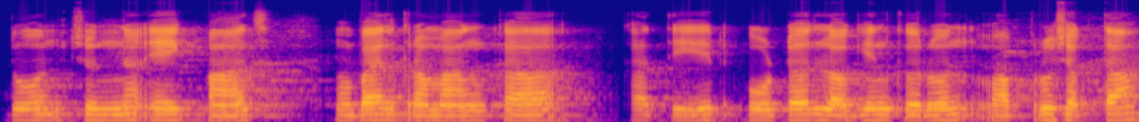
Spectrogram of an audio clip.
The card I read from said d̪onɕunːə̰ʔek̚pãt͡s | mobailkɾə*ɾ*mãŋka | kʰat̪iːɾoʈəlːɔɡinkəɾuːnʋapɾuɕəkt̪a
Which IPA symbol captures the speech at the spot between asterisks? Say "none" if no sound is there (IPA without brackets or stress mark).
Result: none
